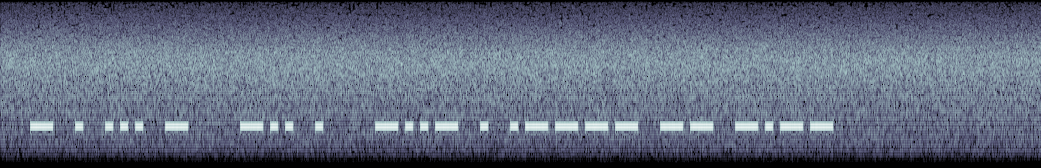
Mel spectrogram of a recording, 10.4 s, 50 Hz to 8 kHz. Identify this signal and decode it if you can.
Morse code, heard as a keyed tone, machine-sent, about 16 wpm, 790 Hz, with radio hiss. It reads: TEST DE XE1MY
